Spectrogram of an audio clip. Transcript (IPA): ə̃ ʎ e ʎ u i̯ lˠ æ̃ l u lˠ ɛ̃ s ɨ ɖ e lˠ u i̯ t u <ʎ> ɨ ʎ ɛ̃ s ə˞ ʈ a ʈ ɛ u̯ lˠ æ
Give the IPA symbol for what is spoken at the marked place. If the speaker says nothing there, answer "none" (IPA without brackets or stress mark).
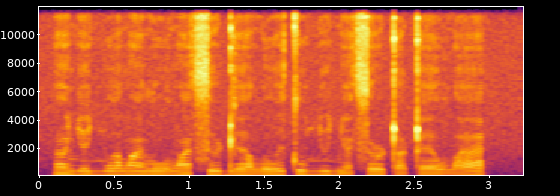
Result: ʎ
